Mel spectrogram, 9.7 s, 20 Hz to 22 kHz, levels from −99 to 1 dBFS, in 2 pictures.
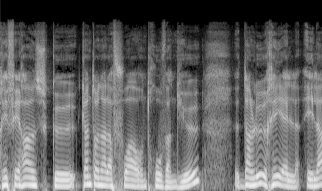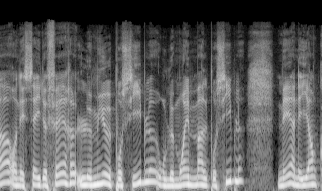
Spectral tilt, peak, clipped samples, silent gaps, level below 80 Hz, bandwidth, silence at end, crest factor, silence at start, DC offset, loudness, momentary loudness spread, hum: -6.5 dB/octave; 0 dBFS; under 0.1%; none; -34 dBFS; 13 kHz; 0 s; 12 dB; 0 s; under 0.1%; -13 LUFS; 7 LU; none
